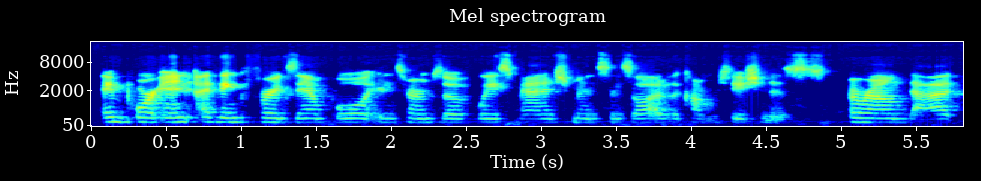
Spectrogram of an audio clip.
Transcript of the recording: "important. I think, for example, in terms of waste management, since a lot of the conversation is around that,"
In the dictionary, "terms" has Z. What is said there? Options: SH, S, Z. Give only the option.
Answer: Z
